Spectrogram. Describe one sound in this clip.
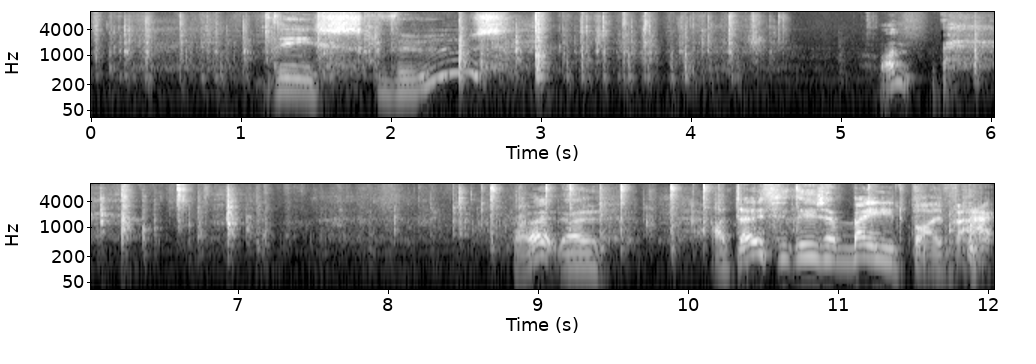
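A screwdriver clicks and scrapes against plastic screws.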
